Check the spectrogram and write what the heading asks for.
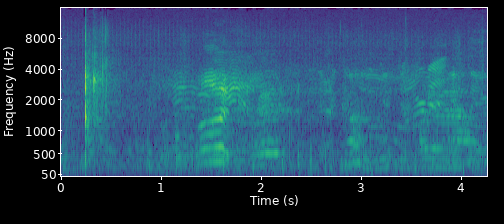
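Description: A baseball bat hitting a pitched ball with one sharp crack, followed by spectators shouting as the ball is put in play.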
